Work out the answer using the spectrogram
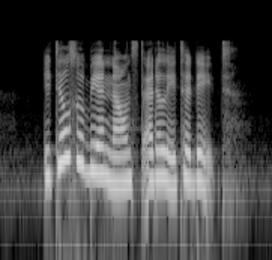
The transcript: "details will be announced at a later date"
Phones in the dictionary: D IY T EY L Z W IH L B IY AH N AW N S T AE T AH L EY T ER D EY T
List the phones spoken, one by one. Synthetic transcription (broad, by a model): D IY T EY L S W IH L B IY AH N AW N S T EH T AH L EY T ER D EY T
